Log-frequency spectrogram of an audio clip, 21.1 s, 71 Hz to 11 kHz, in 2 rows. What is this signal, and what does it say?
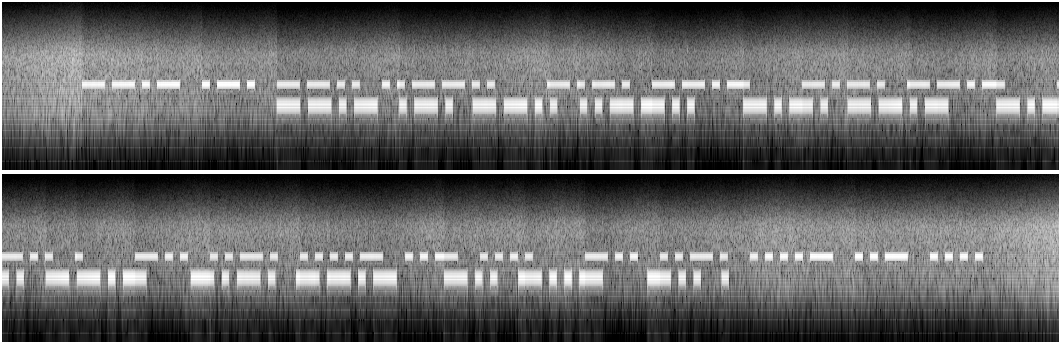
Morse code, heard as two keyed tones, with radio static. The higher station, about 16 wpm, 930 Hz: QRZ? CQ CQ DE DF4UH DF4UH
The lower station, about 16 wpm, 500 Hz: QRZ? CQ CQ CQ DX DE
